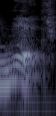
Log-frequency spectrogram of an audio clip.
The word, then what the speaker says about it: niche: spot I've totally found my Niche which rhymes with Rich so I feel very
